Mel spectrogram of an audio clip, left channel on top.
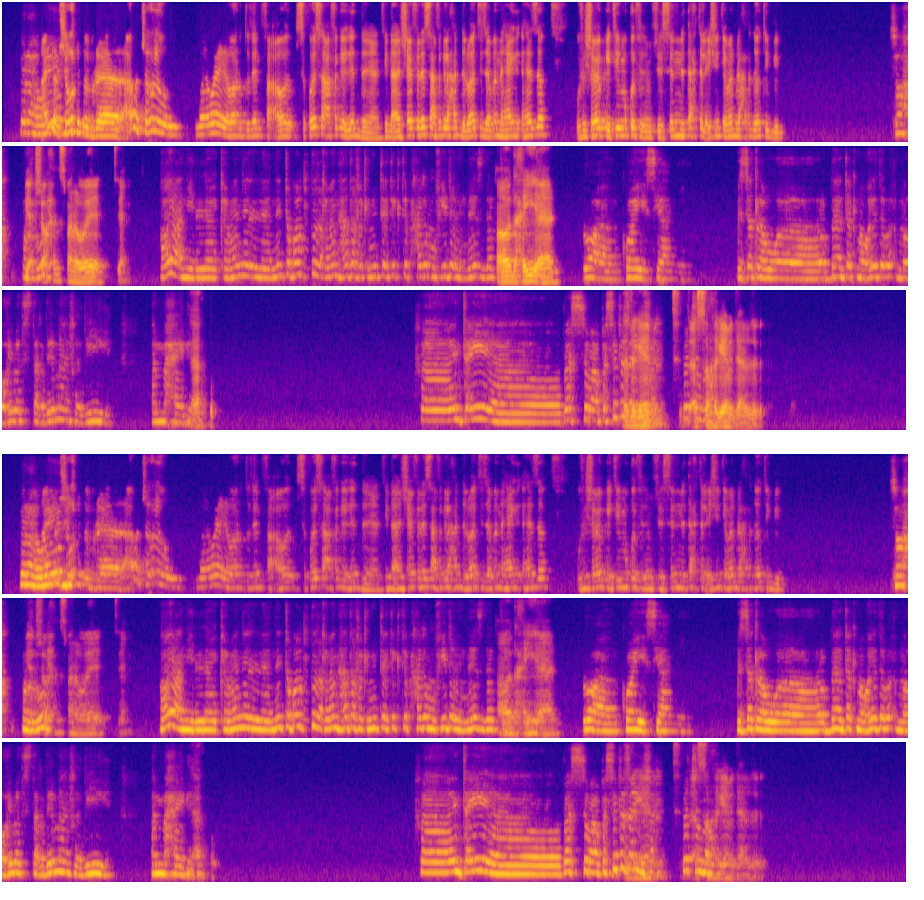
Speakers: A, on the right; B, on the left.
A: اعتبرها هواية
B: ايوه شغل ببر... اه شغل وهوايه برضه تنفع اه بس كويسه على فكره جدا يعني في... انا شايف الناس على فكره لحد دلوقتي زماننا هاج- هذا وفي شباب كتير ممكن في, في سن تحت ال 20 كمان لحد دلوقتي بي-
A: صح مظبوط
B: بيعشقوا حاجه اسمها روايات يعني
A: اه يعني ال... كمان ال... ان انت برضه لو كمان هدفك ان انت تكتب حاجة مفيدة للناس ده بتبقى
B: اه ده حقيقه يعني
A: موضوع كويس يعني بالذات لو آه، ربنا اداك موهبة موهبة تستخدمها فدي اهم حاجة
B: لا
A: فانت ايه آه، بس بس انت
B: لا
A: زي
B: ده جامد
A: شغال بتش
B: لا الصراحه
A: الموهبة
B: جامد يعني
